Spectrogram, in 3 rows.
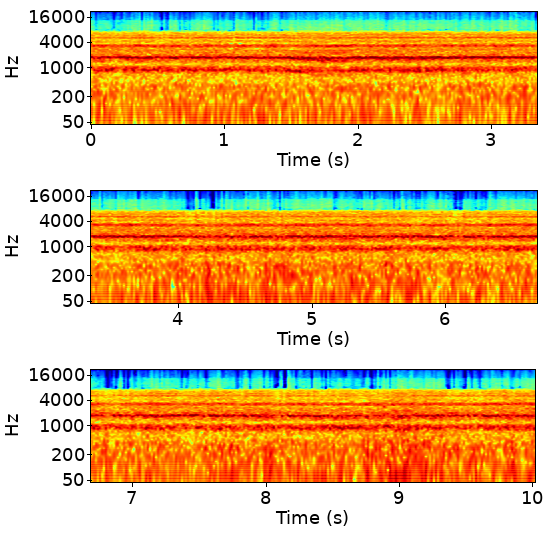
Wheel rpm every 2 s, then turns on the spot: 230, 230, 230, 240, 230.
none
